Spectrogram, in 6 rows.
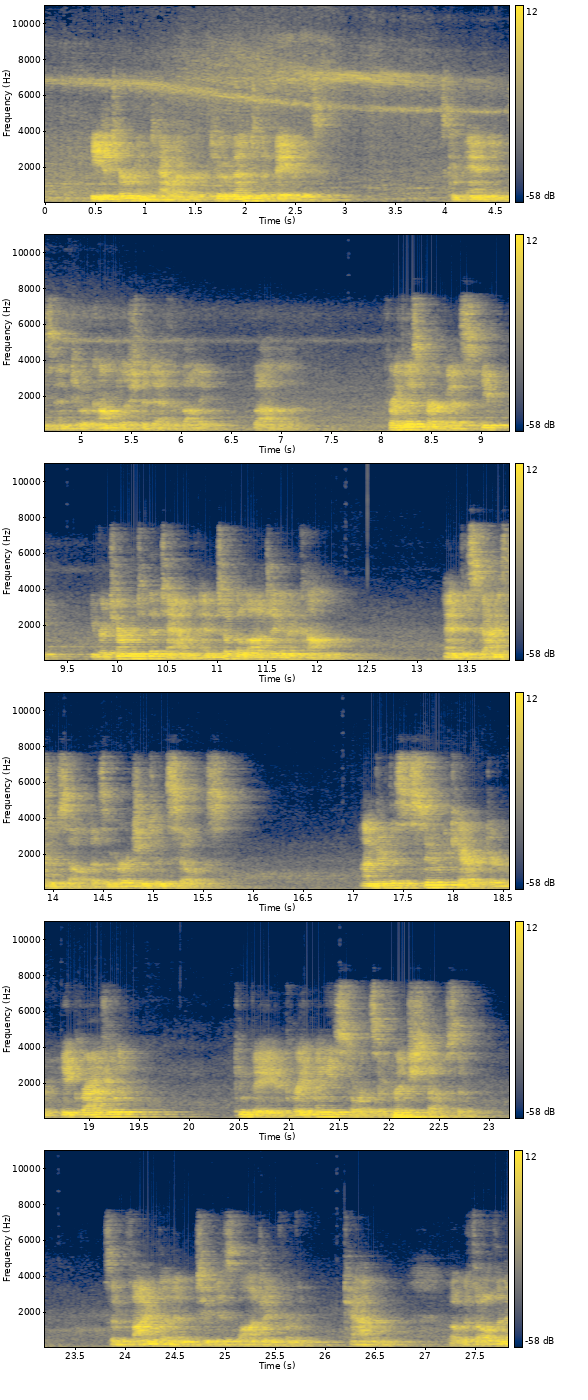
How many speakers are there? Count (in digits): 1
